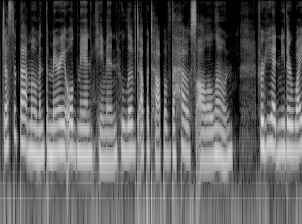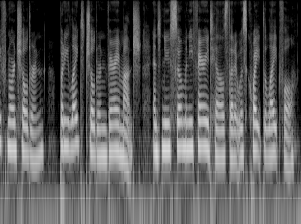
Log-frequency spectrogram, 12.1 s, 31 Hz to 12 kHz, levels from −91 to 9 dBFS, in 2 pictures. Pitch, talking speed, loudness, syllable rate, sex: 210 Hz, 215 wpm, -17 LUFS, 5.5 syllables/s, female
